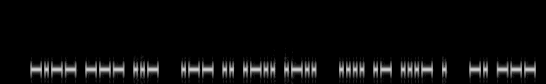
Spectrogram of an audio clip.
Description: Morse code, heard as a keyed tone, about 36 wpm, 700 Hz. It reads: YOU WILL HAVE NO
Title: Sentences from Top 1000 Words - Review Part 6 - 35wpm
